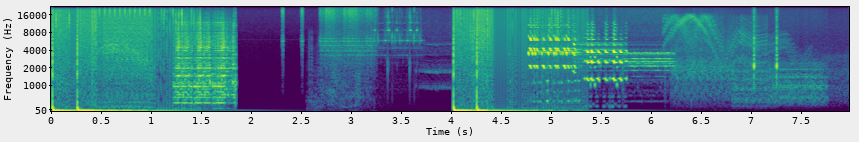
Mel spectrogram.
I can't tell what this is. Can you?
Music > Multiple instruments
Industrial Estate 23
120bpm, Ableton, chaos, industrial, loop, soundtrack, techno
